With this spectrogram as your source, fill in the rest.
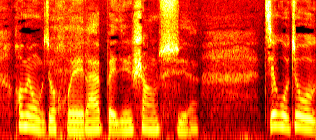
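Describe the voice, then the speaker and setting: A woman speaks in a normal speaking voice at medium pitch. Her pace is fairly quick, with ordinary pitch variation. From eastern China (Zibo, Shandong). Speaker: audio editor. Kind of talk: casual chat.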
